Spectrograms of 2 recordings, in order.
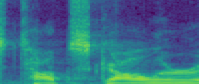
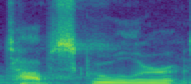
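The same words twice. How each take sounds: First: Said in the usual way. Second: "schooler" slipped out with a long oo vowel; mispronounced word. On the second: Real, not acted. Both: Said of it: "I can't say it".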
